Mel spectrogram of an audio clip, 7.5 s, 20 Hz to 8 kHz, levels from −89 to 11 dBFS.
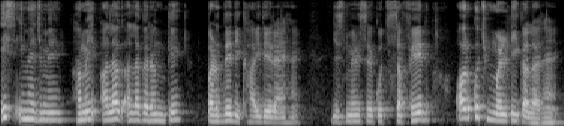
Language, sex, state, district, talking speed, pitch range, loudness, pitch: Hindi, male, Uttar Pradesh, Lalitpur, 165 wpm, 140-175 Hz, -17 LUFS, 160 Hz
